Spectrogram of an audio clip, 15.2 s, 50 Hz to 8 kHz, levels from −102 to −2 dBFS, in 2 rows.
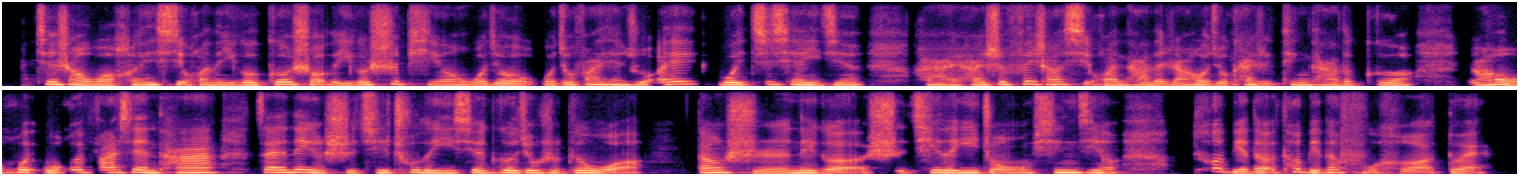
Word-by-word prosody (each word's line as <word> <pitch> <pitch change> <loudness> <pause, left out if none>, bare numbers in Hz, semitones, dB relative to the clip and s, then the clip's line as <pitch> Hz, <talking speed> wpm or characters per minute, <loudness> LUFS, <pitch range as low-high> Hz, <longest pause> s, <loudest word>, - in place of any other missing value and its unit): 介 235 - +2
绍 215 -2 +3
我 170 -1 -1
很 195 +2 0
喜 210 -2 0
欢 185 -1 -5
的 - - -3
一 180 - -3
个 200 0 +2
歌 230 +3 +3
手 - - +1
的 - - -4
一 180 - -4
个 205 +2 +2
视 235 +3 -3
频， 170 -6 -7
我 170 - -2
就 180 0 -1
我 170 - -3
就 200 - +1
发 215 +1 0
现 210 - +4
说， 220 +2 +1
哎， 245 +4 -2
我 205 - +5
之 210 +4 -3
前 220 -2 +3
已 - - 0
经 190 +3 -2 0.2
还 200 - -6
还 185 -2 -2
还 195 0 -1
是 225 +3 +2
非 260 +4 -2
常 235 0 0
喜 210 -2 0
欢 175 -3 -3
他 190 +1 -3
的， 170 - -2
然 180 0 -4
后 - - +2
我 - - -4
就 180 - -4
开 220 - -1
始 155 - -8
听 190 +2 -4
他 190 -1 -4
的 170 - -5
歌。 185 +1 -4 0.3
然 190 +2 -1
后 225 - +6
我 170 - -2
会 230 0 +2
我 190 -2 +1
会 240 +5 -2
发 235 +1 -2
现 230 -2 +3
他 215 +1 +2 0.2
在 235 -1 +3
那 240 -1 +4
个 205 - +2
时 190 -1 -3
期 210 +2 +2
出 230 +2 -1
的 210 - +5
一 195 - +1
些 210 +1 +1
歌， 210 +1 +3
就 205 0 +2
是 200 - -1
跟 210 +2 +3
我 230 +3 -1 0.2
当 220 +1 +3
时 180 -3 -3
那 210 - +6
个 - - -2
时 185 - -4
期 220 +4 0
的 210 - +6
一 210 0 +5
种 220 -1 -3
心 215 +1 +5
境 210 -5 +1 0.4
特 315 - -5
别 175 - -1
地 205 +1 0
特 280 +5 -6
别 200 - +2
地 230 - -1
符 215 -2 -10
合， 140 -8 -6
对。 180 +5 -5
205 Hz, 365 characters per minute, -21 LUFS, 190-220 Hz, 0.4 s, 后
